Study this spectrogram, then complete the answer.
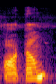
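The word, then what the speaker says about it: autumn: बाद एन आने पर एम के बाद जब भी एन आएगा तो वहां पे एन साइलेंट होगा जैसे ऑटम ए यू टी यू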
